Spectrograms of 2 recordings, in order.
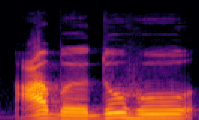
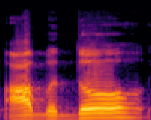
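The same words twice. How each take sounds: First: अब्दुहु with rounded "du" and "hu"; measured "ab-du-hu"; correct short u. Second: अब्दो ending in "o"; wrong open vowel. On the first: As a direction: draw out अब्दुहु carefully on u vowels. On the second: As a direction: say अब्दो as a loose "ab-doh". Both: Shown as a demonstration. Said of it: "ये दुरुस्त नहीं है".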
